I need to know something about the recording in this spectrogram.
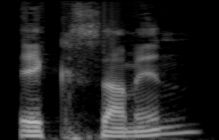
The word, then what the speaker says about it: examen: con w en español La x la x tiene dos sonidos diferentes en español cuando está entre vocales por ejemplo en examen examen saxofón oxígeno suena ex examen saxofón oxígeno en el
